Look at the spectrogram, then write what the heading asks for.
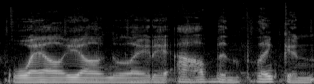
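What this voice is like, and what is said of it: Deep, thick Southern drawl. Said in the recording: “he's got this accent, is the most southern honey drip drawl I've ever heard in my life ... It's basically like a deeper Stinky from Hey Arnold.”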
